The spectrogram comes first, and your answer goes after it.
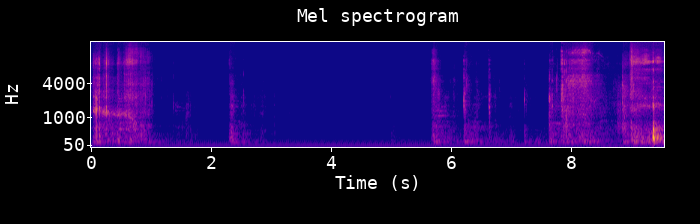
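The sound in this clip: Crunchy bites and chewing of a Reese's Pieces peanut butter cookie, faint and close: a crunch at the start, a long quiet gap, then a cluster of many crisp chewing crunches.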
